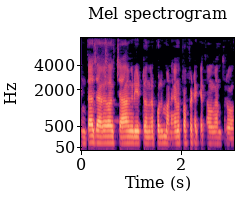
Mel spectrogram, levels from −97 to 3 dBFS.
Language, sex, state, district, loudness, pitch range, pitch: Kannada, male, Karnataka, Dharwad, -18 LUFS, 125-130 Hz, 125 Hz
